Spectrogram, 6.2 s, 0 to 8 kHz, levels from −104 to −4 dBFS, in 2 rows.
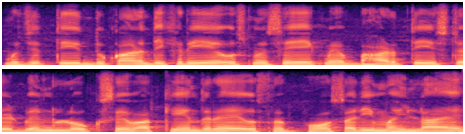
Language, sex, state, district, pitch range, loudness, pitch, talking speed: Hindi, male, Uttar Pradesh, Jyotiba Phule Nagar, 140-150 Hz, -16 LUFS, 145 Hz, 205 wpm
